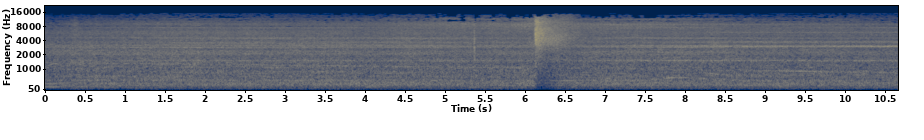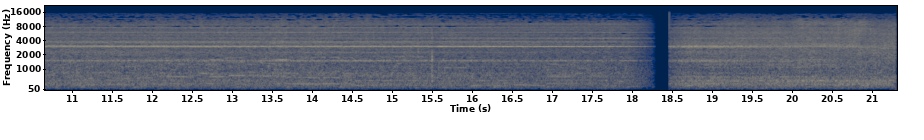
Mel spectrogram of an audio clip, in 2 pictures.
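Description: Metro Trains Melbourne electric suburban trains moving through the station: a continuous rush and rumble of wheels on rail with a steady high-pitched whine over it. A sharp cut comes about six seconds in, and the sound drops out briefly a little before the end.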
